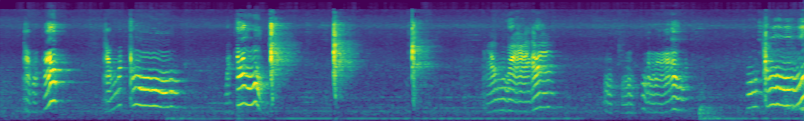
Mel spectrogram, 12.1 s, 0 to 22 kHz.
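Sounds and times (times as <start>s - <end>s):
steady low hum: 0.0s - 12.0s
parakeet squawking and calling: 0.3s - 2.8s, 3.4s - 5.4s, 6.1s - 6.6s, 7.2s - 10.5s, 11.2s - 12.0s.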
